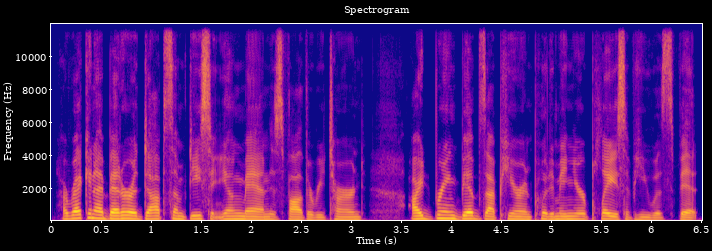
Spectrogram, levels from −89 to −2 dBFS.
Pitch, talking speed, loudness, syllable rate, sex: 165 Hz, 250 wpm, -18 LUFS, 6.1 syllables/s, female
